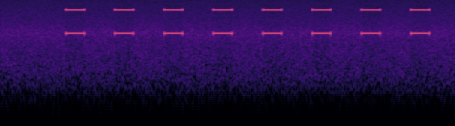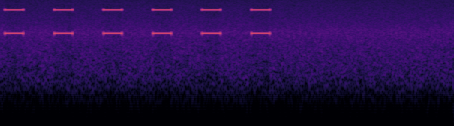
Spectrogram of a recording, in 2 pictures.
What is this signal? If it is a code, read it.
Evenly repeated beeps. There is no code.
